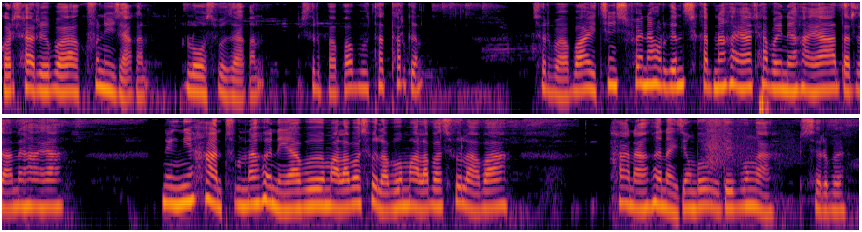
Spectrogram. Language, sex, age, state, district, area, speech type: Bodo, female, 60+, Assam, Chirang, rural, spontaneous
